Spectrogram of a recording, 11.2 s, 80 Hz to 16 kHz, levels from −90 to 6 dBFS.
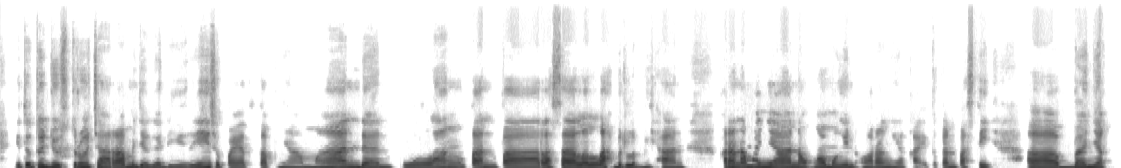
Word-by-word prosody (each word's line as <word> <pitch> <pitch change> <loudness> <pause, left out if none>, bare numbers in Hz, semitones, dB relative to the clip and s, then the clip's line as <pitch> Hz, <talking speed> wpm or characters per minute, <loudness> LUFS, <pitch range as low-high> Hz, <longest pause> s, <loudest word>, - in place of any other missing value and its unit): itu 245 +3 +2
tuh 315 +5 +3
justru 250 +4 +2
cara 235 -6 +2
menjaga 205 -6 +1
diri 185 +8 -2
supaya 190 -7 -4
tetap 185 +1 -7
nyaman 205 +9 -1
dan 200 -2 0
pulang 205 +9 -2
tanpa 210 -2 +1
rasa 225 -1 +4
lelah 220 +4 +5
berlebihan. 200 -4 -2 0.3
Karena 285 +7 +3
namanya 285 -4 +2
no 245 0 +1
ngomongin 235 -2 +1
orang 220 0 -2
ya, 190 - -6
Kak, 185 0 -12
itu 200 - -25
kan 225 0 -4
pasti, 215 +2 -5 0.4
eee, 210 0 +4
banyak 210 +1 +1
215 Hz, 145 wpm, -22 LUFS, 200-245 Hz, 0.4 s, lelah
